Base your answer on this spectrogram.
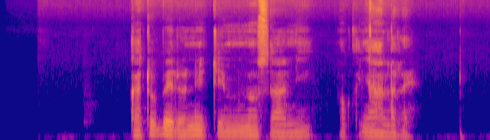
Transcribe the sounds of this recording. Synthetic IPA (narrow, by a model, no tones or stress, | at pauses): katobedonɪtɪmnɔsani | ɔkɲalɾɛ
